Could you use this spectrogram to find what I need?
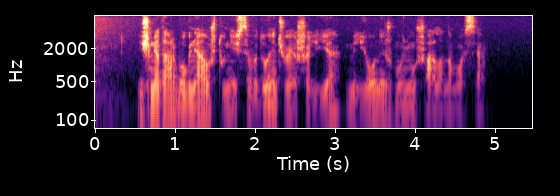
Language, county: Lithuanian, Marijampolė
